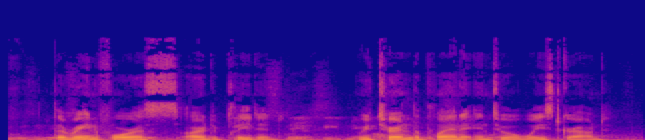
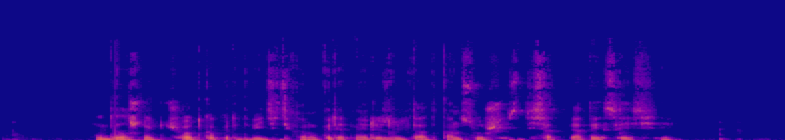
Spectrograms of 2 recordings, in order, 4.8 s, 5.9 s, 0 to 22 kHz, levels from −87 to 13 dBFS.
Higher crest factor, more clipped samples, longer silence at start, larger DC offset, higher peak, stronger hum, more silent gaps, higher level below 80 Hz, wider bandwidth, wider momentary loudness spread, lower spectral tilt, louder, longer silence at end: second, 18 dB vs 24 dB; neither; second, 0.05 s vs 0.7 s; neither; first, -4 dBFS vs -14 dBFS; neither; neither; first, -44 dBFS vs -54 dBFS; about the same, 16 kHz vs 15 kHz; first, 14 LU vs 8 LU; about the same, -6 dB/octave vs -6 dB/octave; first, -21 LUFS vs -37 LUFS; second, 0 s vs 0.45 s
